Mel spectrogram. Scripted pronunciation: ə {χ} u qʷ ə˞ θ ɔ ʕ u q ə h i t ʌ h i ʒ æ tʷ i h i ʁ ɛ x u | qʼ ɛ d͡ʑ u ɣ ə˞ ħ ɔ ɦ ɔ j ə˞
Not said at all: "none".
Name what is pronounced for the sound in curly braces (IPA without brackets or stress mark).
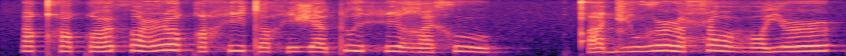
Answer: qʰ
